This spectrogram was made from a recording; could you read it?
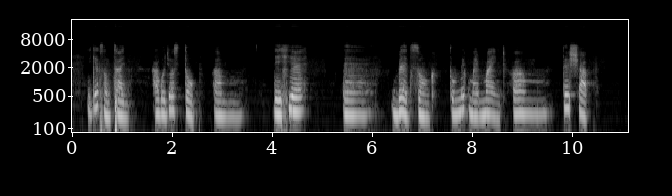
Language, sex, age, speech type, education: Nigerian Pidgin, female, 30-45, spontaneous, tertiary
